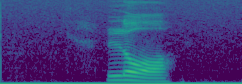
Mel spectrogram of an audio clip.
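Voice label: "lore", British English; pronunciations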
